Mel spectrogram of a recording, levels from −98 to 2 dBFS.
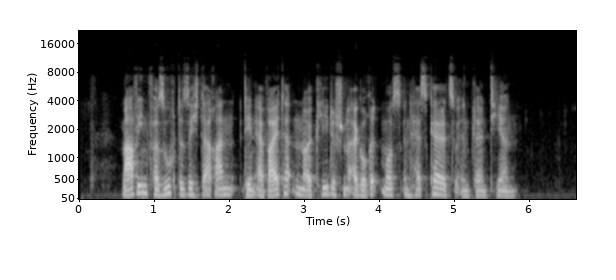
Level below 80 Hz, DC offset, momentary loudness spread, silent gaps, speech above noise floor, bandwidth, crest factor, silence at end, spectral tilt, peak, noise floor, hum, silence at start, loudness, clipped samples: -60 dBFS; under 0.1%; 9 LU; none; 44 dB; 10 kHz; 20 dB; 0.8 s; -5 dB/octave; -4 dBFS; -68 dBFS; none; 0.6 s; -24 LUFS; under 0.1%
